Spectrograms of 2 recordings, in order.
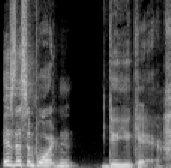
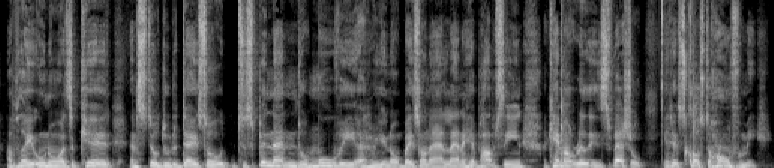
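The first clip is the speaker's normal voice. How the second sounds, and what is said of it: Imitates another person's voice. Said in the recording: “my best Yachty impersonation... kudos on that impression”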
